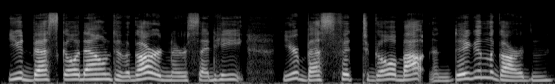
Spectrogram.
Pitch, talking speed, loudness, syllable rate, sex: 215 Hz, 215 wpm, -19 LUFS, 5.0 syllables/s, female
